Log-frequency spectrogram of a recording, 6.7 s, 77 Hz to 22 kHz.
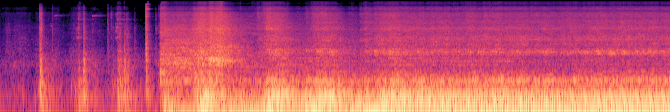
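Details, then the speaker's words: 1968 Dodge Dart GT convertible, 318 V8 from a truck with under 70,000 miles, 4-speed manual, sat about six and a half years, owner thinks 140 psi compression on all 8 cylinders, good oil pressure: a few clicks, cranks, catches quickly, revs, settles to steady even run; healthy. "As far as the engine running, I think it has 140 pounds of compression on all 8 cylinders."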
